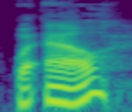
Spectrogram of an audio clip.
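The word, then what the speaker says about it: וְאֶל: The first word is wa'al, and remember that the beginning consonant waw with the short schwa vowel forms the introductory syllable wa, which can be translated as either and or but, depending on the context.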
